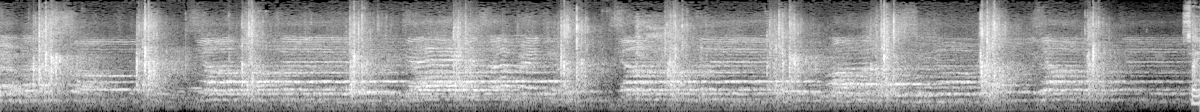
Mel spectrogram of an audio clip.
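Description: A school choir singing in held, sustained notes, with a brief dip in level about six seconds in.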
